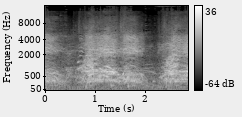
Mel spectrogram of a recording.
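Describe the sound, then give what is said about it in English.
A protest crowd at the bottom of the US House steps, right after the vote on the American Health Care Act, chants "Shame on you!" and "2018!" in unison as Republicans board buses; a loud, repeated shouted phrase rising and falling in rhythmic swells, with raised voices blending into a dense roar between each chant. “Taunts of shame in 2018 as Republicans got onto buses to go celebrate with the president over at the White House.”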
